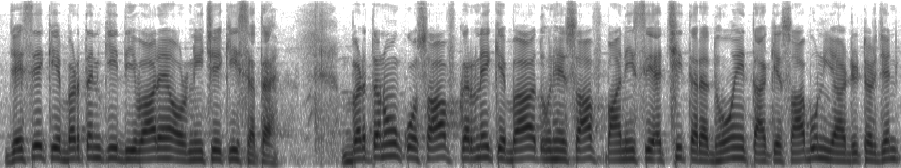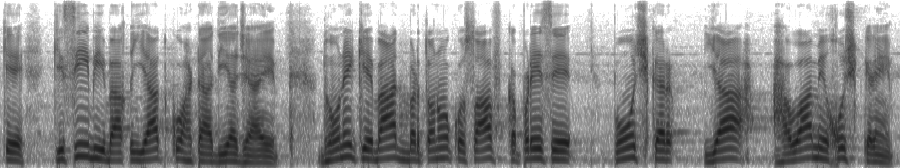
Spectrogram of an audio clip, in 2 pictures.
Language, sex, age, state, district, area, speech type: Urdu, male, 18-30, Uttar Pradesh, Saharanpur, urban, spontaneous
